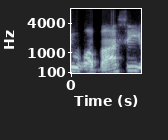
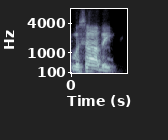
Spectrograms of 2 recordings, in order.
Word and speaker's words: wasabi: One is with spicy wabasi, or I don't know. I think that's how you say it. Is it wasabi?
